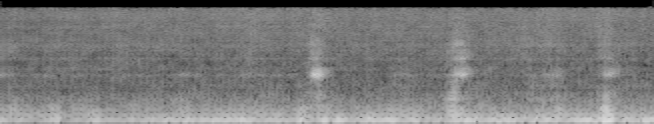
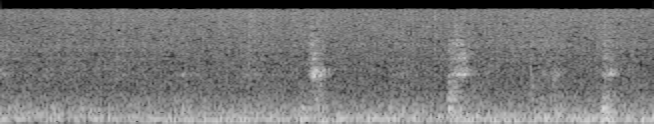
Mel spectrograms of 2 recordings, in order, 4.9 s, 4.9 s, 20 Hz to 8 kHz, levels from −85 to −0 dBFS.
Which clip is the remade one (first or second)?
first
